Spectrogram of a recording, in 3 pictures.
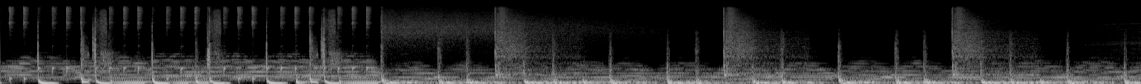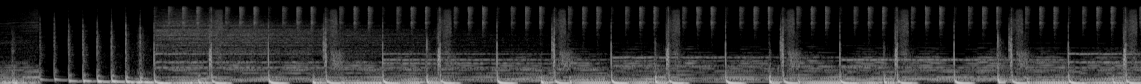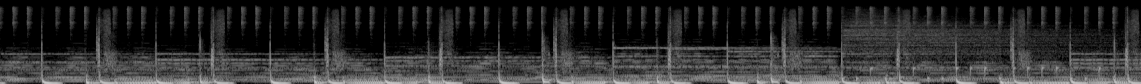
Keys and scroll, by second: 1.0 alt+space.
